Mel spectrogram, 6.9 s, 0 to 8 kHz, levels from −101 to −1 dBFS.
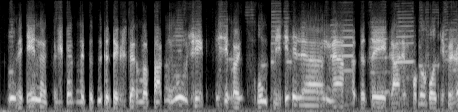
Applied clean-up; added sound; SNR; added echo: neural diffusion model UNIVERSE++.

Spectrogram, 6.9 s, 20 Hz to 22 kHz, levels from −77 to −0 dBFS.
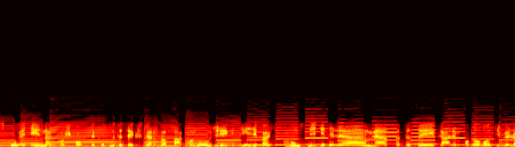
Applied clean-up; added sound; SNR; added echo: none; Wind instrument, woodwind instrument; 9 dB; none.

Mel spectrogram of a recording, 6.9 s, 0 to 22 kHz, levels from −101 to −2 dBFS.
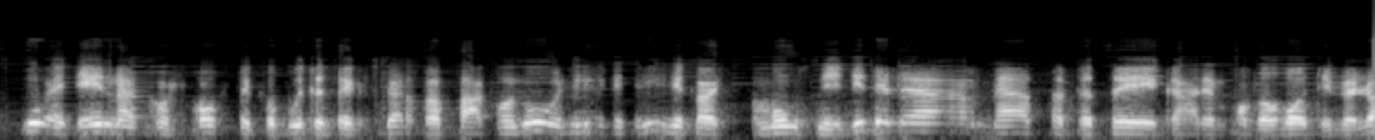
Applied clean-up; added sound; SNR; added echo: neural mask model DeepFilterNet 3.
